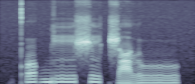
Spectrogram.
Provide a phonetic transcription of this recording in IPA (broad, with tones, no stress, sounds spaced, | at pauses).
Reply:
kʼ o˦ ɡ͡b iː˦ ʃ i˦˨ t͡ʃ a˨ l uː˦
